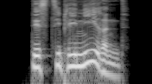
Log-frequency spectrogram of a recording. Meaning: present participle of disziplinieren
- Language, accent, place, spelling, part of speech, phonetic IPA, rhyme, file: German, Germany, Berlin, disziplinierend, verb, [dɪst͡sipliˈniːʁənt], -iːʁənt, De-disziplinierend.ogg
